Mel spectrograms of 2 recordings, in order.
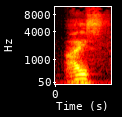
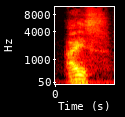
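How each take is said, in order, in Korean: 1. 모음은 영어의 'ice'처럼 들립니다. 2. 모음은 영어의 'ice'처럼 들립니다.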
